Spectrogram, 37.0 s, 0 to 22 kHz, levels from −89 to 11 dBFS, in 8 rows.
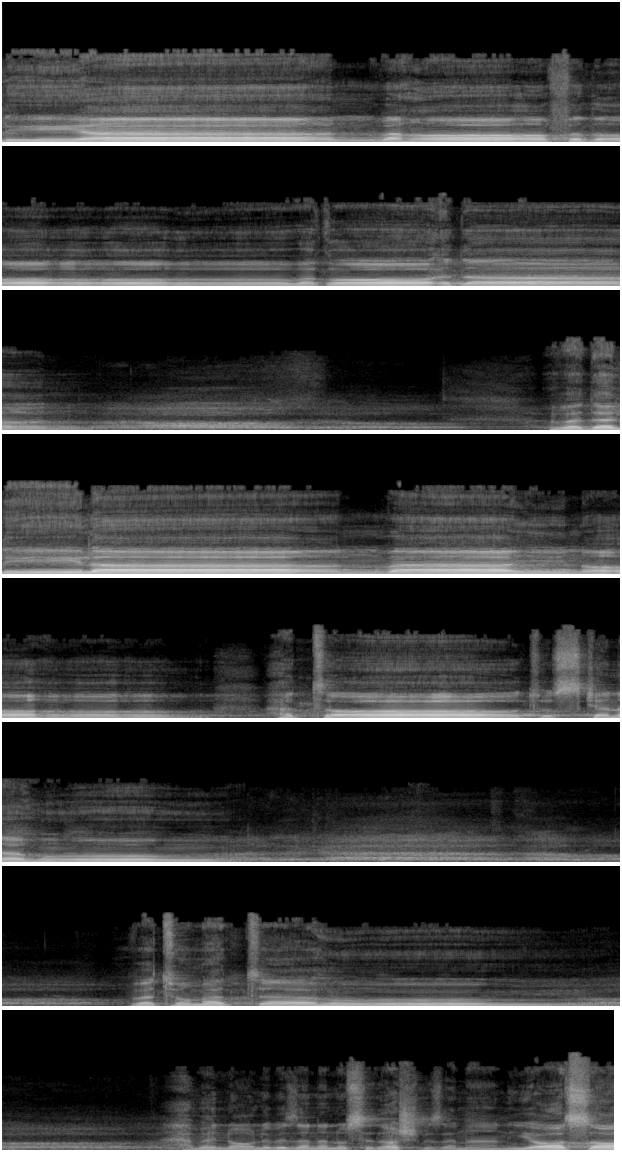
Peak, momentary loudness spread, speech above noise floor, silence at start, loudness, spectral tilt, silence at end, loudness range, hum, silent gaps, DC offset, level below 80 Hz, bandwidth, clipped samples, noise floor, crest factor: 0 dBFS; 22 LU; 32 dB; 0 s; -17 LUFS; -5.5 dB/octave; 0 s; 19 LU; none; none; under 0.1%; -62 dBFS; 15 kHz; under 0.1%; -50 dBFS; 18 dB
